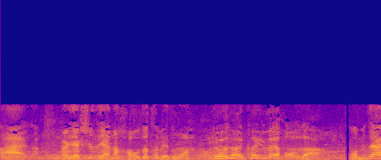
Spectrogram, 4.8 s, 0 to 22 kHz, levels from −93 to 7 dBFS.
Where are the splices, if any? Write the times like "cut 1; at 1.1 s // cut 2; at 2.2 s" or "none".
none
